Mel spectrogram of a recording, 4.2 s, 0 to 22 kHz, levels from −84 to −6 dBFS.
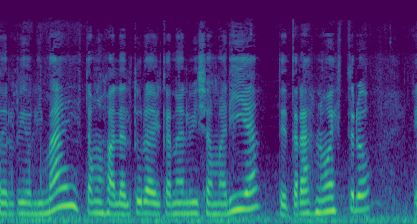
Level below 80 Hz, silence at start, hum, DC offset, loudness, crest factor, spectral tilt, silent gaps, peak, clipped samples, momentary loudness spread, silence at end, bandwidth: -42 dBFS; 0 s; none; under 0.1%; -27 LUFS; 16 dB; -5.5 dB/octave; none; -12 dBFS; under 0.1%; 5 LU; 0 s; 15.5 kHz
